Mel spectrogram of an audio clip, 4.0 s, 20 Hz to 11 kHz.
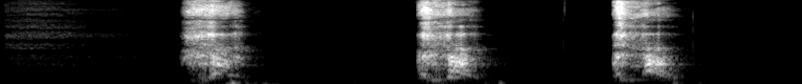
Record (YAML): three_cough_length: 4.0 s
three_cough_amplitude: 11757
three_cough_signal_mean_std_ratio: 0.35
survey_phase: beta (2021-08-13 to 2022-03-07)
age: 45-64
gender: Female
wearing_mask: 'No'
symptom_sore_throat: true
symptom_onset: 12 days
smoker_status: Never smoked
respiratory_condition_asthma: false
respiratory_condition_other: false
recruitment_source: REACT
submission_delay: 1 day
covid_test_result: Negative
covid_test_method: RT-qPCR
influenza_a_test_result: Negative
influenza_b_test_result: Negative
